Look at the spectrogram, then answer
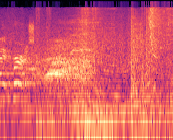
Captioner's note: gunfire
